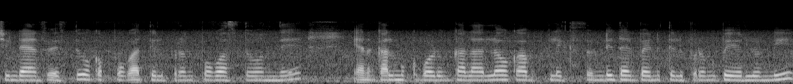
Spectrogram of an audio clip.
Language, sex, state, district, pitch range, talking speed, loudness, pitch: Telugu, female, Andhra Pradesh, Srikakulam, 195-205 Hz, 165 wpm, -18 LUFS, 200 Hz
